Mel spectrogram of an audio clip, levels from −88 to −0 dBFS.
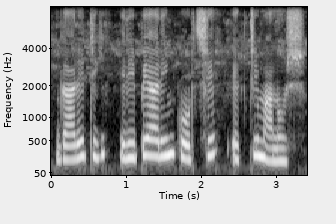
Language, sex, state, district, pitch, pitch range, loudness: Bengali, female, West Bengal, Cooch Behar, 245 Hz, 215-265 Hz, -12 LUFS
